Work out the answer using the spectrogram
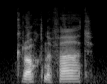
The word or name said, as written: cnocnafaid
